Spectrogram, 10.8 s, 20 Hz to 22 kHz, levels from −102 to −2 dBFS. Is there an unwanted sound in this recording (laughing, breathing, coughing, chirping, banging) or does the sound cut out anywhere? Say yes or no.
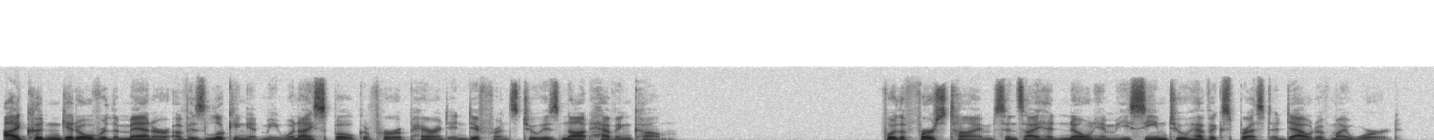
no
